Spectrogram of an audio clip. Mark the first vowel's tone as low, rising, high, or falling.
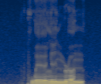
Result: rising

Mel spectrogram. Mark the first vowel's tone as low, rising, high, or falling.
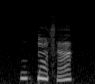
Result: high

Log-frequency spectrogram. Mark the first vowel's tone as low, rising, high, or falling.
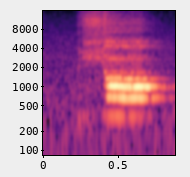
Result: high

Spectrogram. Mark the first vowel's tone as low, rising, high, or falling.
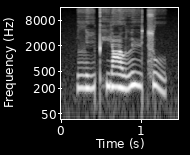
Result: rising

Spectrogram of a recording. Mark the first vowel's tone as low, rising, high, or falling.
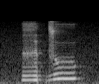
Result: low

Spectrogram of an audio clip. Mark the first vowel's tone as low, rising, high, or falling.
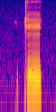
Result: low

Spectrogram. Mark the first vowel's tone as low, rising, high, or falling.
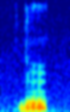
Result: low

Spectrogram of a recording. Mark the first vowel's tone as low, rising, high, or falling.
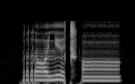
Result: low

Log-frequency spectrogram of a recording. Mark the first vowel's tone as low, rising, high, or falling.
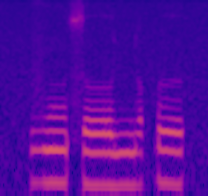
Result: low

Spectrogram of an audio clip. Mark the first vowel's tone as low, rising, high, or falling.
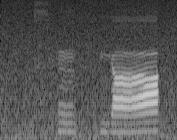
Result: low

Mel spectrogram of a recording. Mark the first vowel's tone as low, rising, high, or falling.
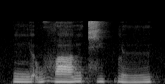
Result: rising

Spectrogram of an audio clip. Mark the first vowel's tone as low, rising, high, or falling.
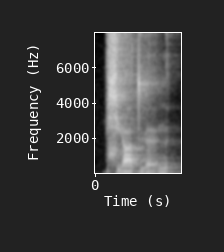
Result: high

